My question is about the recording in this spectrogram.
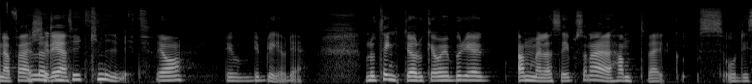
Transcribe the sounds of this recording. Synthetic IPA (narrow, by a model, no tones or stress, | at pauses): nafæːld̪et̪kʰniːvɪ̰t̪jɑː | d̪̥ɛd̪ɛblɛ̰vd̪ɛ̰ | mɛnd̪ɔt̪ʰɛŋk̚t̪əjɑd̪ɔkʰanmanjɵbœɾja | anmɛːlːasɛjpʰɔ̥sɔnːaɦæːɾɦant̪væɾksɔ̰d̪ɪs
